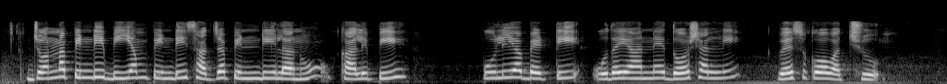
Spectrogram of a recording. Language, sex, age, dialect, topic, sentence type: Telugu, female, 31-35, Central/Coastal, agriculture, statement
